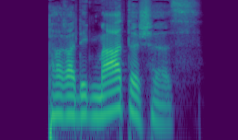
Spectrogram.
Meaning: strong/mixed nominative/accusative neuter singular of paradigmatisch
- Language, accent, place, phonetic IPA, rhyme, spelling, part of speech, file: German, Germany, Berlin, [paʁadɪˈɡmaːtɪʃəs], -aːtɪʃəs, paradigmatisches, adjective, De-paradigmatisches.ogg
